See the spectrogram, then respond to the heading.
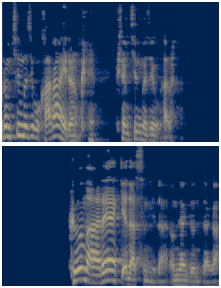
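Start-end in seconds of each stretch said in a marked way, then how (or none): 0.0-0.9 high, witty, teasing tone. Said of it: "아주 위트가 있어요".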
